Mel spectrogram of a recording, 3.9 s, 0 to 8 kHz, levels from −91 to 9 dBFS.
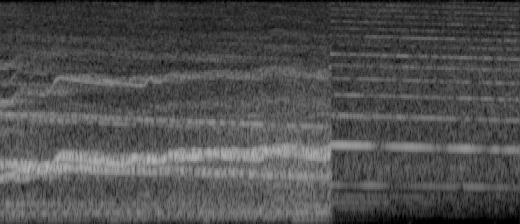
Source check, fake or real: real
